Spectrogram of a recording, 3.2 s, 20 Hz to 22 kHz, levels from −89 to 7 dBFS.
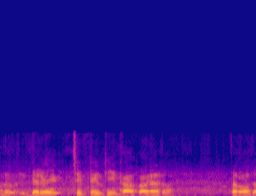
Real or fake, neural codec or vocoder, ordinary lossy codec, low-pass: fake; codec, 16 kHz, 2 kbps, FreqCodec, smaller model; none; 7.2 kHz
